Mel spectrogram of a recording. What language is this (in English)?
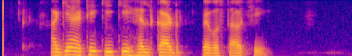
Odia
